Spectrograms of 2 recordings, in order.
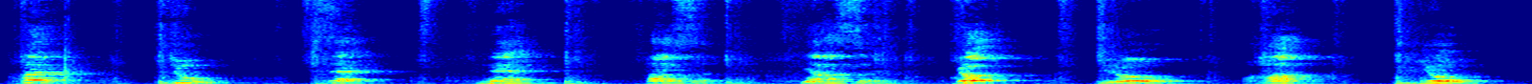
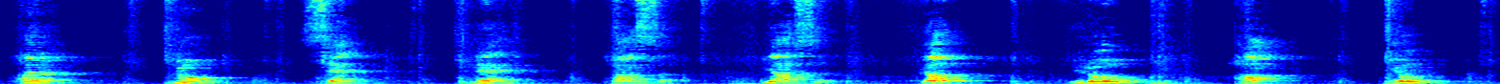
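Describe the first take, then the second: No difference in how they are said.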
